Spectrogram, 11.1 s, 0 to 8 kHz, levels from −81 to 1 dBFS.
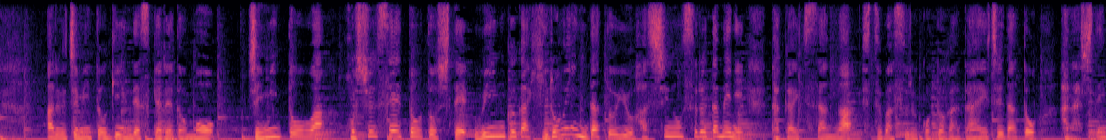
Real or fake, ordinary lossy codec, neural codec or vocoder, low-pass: real; none; none; none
